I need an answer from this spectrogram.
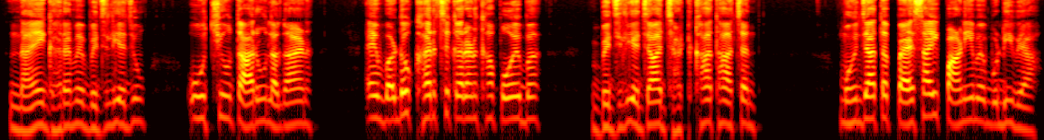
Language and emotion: Sindhi, sad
